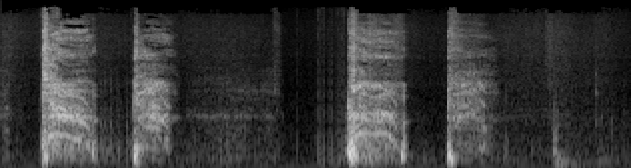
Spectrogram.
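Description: A person coughing: four harsh, loud coughs in two pairs separated by a pause, followed by a faint fifth one at the end.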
